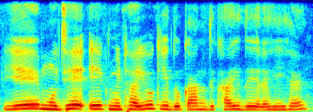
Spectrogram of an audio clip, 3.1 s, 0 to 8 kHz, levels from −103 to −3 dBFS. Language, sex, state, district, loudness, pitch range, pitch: Hindi, female, Himachal Pradesh, Shimla, -13 LUFS, 220-255 Hz, 230 Hz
